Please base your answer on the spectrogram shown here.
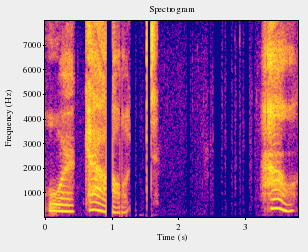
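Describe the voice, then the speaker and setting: A woman voicing a gentle, wistful young woman in a video game, speaking softly and hesitantly with reserve. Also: high voice, lively intonation, drawn-out words, creaky, slight background noise, full character voice, poor audio. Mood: doubtful.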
